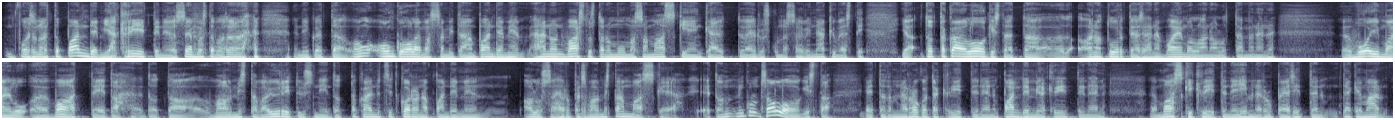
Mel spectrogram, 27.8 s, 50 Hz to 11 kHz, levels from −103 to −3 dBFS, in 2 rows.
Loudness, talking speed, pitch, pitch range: -20 LUFS, 145 wpm, 120 Hz, 115-135 Hz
